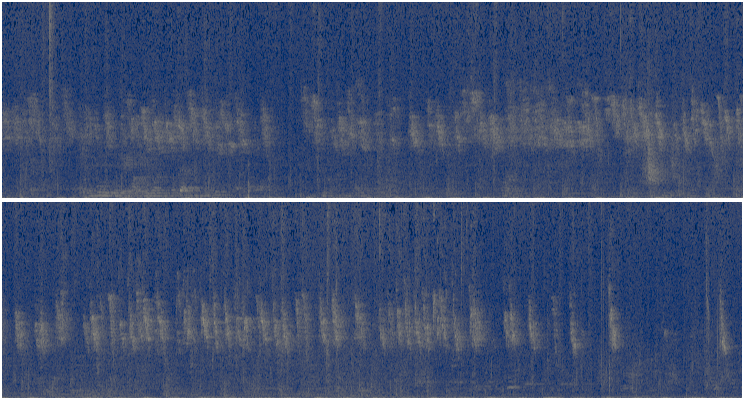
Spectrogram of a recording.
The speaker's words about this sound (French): cour du roi dauphin, nos pas se perdent sous les voûtes.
